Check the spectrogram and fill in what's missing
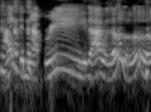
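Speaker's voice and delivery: comic out-of-breath babble; breathless fast-talker, imitated. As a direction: act out talking without breathing. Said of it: "the fast talking".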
